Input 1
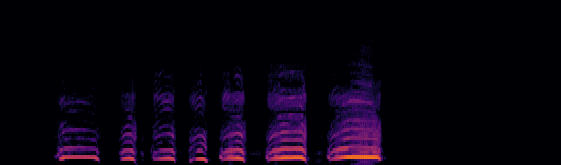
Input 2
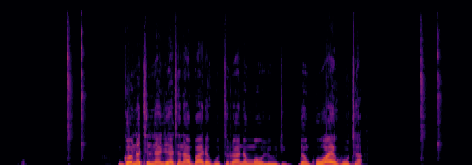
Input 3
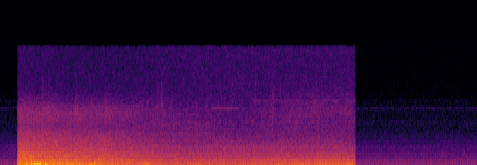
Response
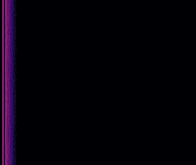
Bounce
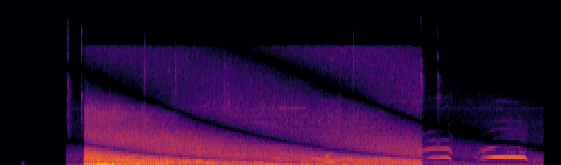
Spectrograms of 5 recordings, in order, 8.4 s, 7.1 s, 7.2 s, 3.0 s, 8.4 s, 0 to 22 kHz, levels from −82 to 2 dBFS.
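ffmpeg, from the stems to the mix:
-filter_complex "[0:a]lowpass=frequency=2300:poles=1,adelay=2200,volume=-1.5dB[link_01];[1:a]volume=-2.5dB[link_02];[2:a]adelay=1000,volume=0.5dB[link_03];[link_01][link_02][link_03]amix=inputs=3:normalize=0,asplit=2[link_04][link_05];[link_05]afreqshift=-0.31[link_06];[link_04][link_06]amix=inputs=2:normalize=1"

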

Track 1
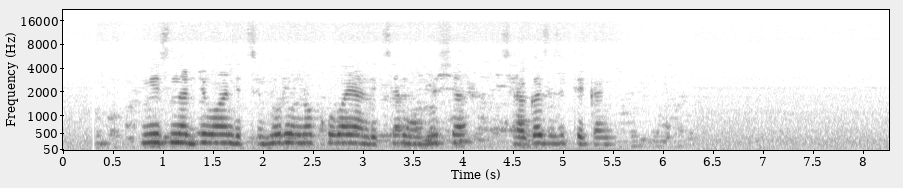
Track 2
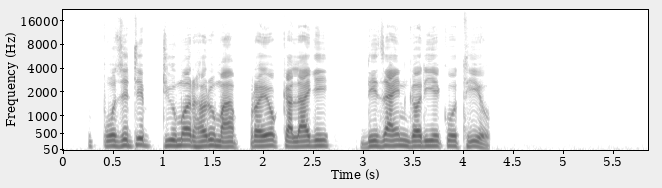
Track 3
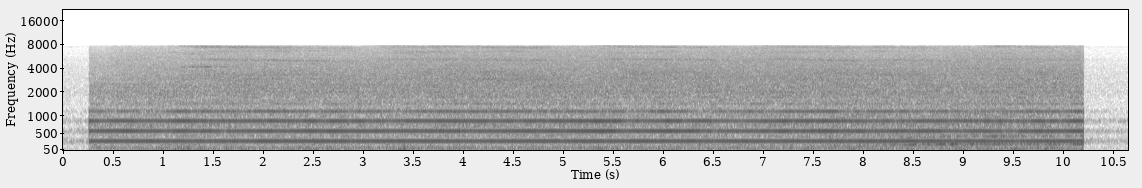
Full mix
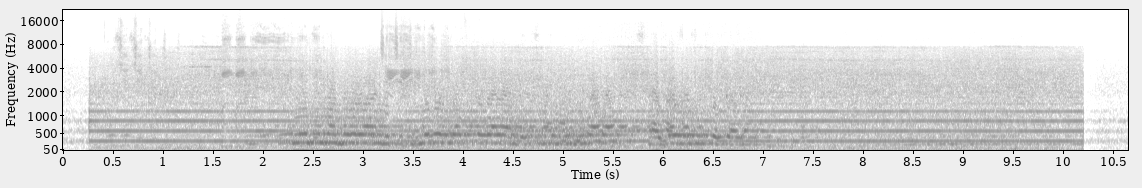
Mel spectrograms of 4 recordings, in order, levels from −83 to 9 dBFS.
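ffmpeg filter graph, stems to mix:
ffmpeg -i stem1.wav -i stem2.wav -i stem3.wav -filter_complex "[0:a]bandreject=frequency=50:width_type=h:width=6,bandreject=frequency=100:width_type=h:width=6,bandreject=frequency=150:width_type=h:width=6,bandreject=frequency=200:width_type=h:width=6,bandreject=frequency=250:width_type=h:width=6,bandreject=frequency=300:width_type=h:width=6,bandreject=frequency=350:width_type=h:width=6,bandreject=frequency=400:width_type=h:width=6,bandreject=frequency=450:width_type=h:width=6,adelay=1350,volume=-2dB,asplit=2[link_01][link_02];[link_02]volume=-5dB[link_03];[1:a]aexciter=amount=8.5:drive=8.7:freq=2700,aeval=exprs='val(0)*pow(10,-24*if(lt(mod(0.63*n/s,1),2*abs(0.63)/1000),1-mod(0.63*n/s,1)/(2*abs(0.63)/1000),(mod(0.63*n/s,1)-2*abs(0.63)/1000)/(1-2*abs(0.63)/1000))/20)':channel_layout=same,volume=-8.5dB,asplit=3[link_04][link_05][link_06];[link_05]volume=-10.5dB[link_07];[2:a]volume=-9dB[link_08];[link_06]apad=whole_len=424125[link_09];[link_01][link_09]sidechaincompress=threshold=-49dB:ratio=8:attack=16:release=1440[link_10];[link_04][link_08]amix=inputs=2:normalize=0,acompressor=threshold=-38dB:ratio=6,volume=0dB[link_11];[link_03][link_07]amix=inputs=2:normalize=0,aecho=0:1:140|280|420|560|700:1|0.38|0.144|0.0549|0.0209[link_12];[link_10][link_11][link_12]amix=inputs=3:normalize=0,aeval=exprs='(tanh(63.1*val(0)+0.45)-tanh(0.45))/63.1':channel_layout=same" out.wav

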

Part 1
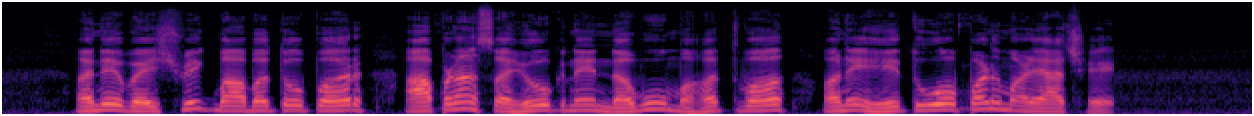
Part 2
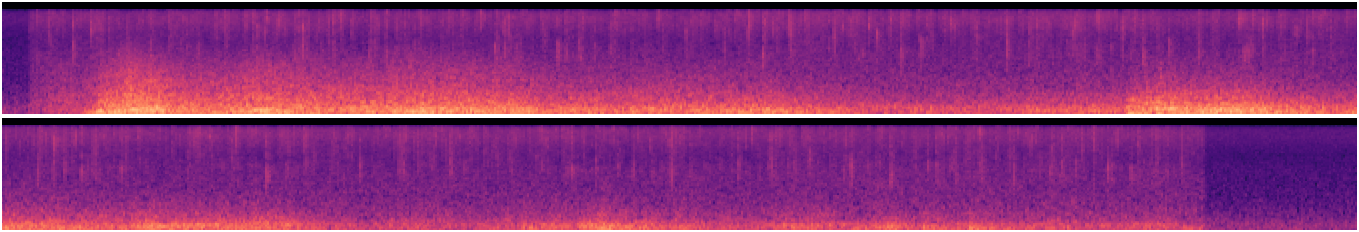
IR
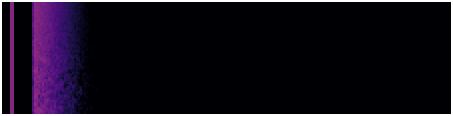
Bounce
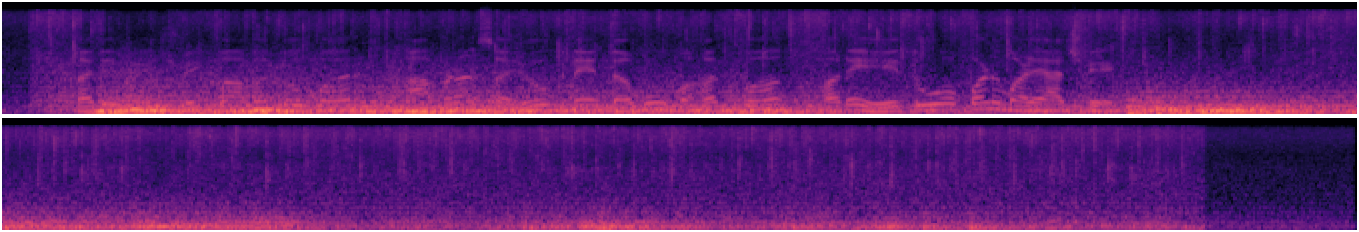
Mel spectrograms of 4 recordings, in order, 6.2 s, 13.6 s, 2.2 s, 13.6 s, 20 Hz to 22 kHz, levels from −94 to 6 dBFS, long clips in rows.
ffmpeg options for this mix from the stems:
-filter_complex "[0:a]acompressor=threshold=-31dB:ratio=6,volume=1dB[link_01];[1:a]aecho=1:1:6:0.65,volume=-13.5dB[link_02];[link_01][link_02]amix=inputs=2:normalize=0,acrossover=split=240[link_03][link_04];[link_04]acompressor=threshold=-38dB:ratio=10[link_05];[link_03][link_05]amix=inputs=2:normalize=0"

